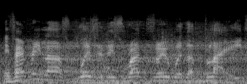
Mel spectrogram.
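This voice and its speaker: An actor playing a bloodthirsty male dark wizard who sneers at restraint. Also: fairly high pitch, a little fast, creaky, noisy background. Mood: sneering. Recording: echoey, from far off, music behind.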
